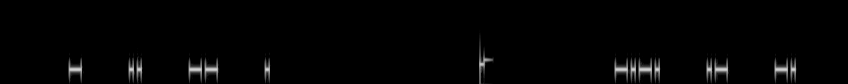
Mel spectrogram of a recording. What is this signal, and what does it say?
Morse code, heard as a keyed tone, about 30 wpm, spaced as for 14 wpm, 700 Hz. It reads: TIME CAN
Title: 4x Character Spacing - Top 100 Words - 30wpm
